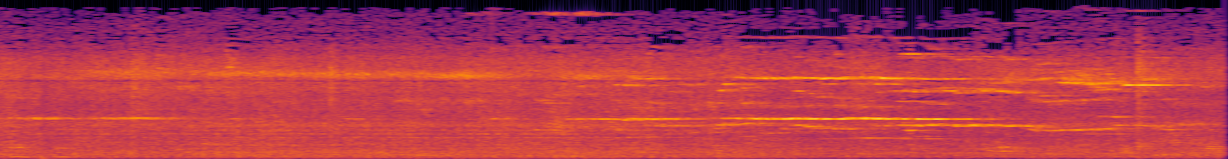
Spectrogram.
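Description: ITX-Cheongchun electric multiple-unit train pulling slowly out of the platform, with steady running noise; thin, high wheel squeals come and go from about four seconds in.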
